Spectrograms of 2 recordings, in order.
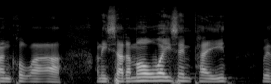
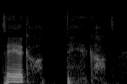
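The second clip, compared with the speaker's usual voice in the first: soft, very hushed whisper, close to ear; 5 semitones lower, 12 dB quieter than usual. Retelling whispering a prayer in a lad's ear: imitating a whisper. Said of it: "I whispered in his ear".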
